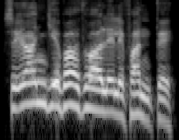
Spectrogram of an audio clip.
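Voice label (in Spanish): "se han llevado", Spanish; mekanta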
